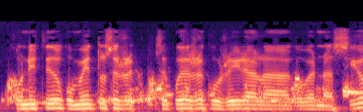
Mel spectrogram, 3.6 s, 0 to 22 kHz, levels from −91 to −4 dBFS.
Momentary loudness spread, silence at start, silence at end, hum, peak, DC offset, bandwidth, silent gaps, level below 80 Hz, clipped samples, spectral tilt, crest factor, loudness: 3 LU; 0 s; 0 s; none; -2 dBFS; under 0.1%; 8 kHz; none; -42 dBFS; under 0.1%; -7 dB/octave; 10 dB; -12 LUFS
